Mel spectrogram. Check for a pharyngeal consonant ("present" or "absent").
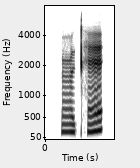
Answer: present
